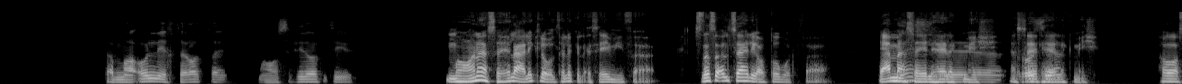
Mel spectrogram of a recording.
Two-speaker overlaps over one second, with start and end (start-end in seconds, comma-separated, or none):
9.0-10.7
